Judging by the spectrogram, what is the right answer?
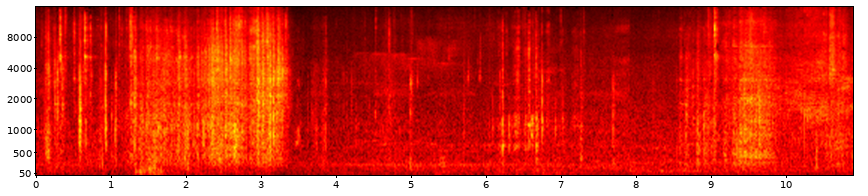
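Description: Metal clinks and rattles from rusty bicycles being handled and moved by hand, with two louder stretches of noise, one about two seconds in and one about nine seconds in.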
